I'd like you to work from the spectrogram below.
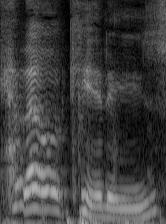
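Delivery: decrepit, put-on horror-host voice. Joking about an old man looking like the Crypt Keeper: Crypt Keeper voice. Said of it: "looks like the goddamn Crypt Keeper".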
